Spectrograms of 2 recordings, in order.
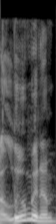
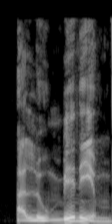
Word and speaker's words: aluminium: Then aluminum became cheaper than tin. That's why we have aluminum foil, or as the Brits say, aluminium foil.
